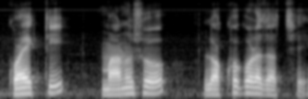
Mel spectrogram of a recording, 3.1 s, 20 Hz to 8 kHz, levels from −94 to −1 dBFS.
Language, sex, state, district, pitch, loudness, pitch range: Bengali, male, West Bengal, Alipurduar, 135 Hz, -20 LUFS, 115-145 Hz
